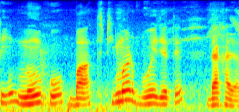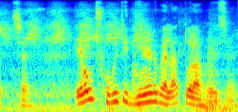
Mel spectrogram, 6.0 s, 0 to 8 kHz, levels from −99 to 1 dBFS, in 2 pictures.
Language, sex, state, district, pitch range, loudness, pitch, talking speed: Bengali, male, West Bengal, North 24 Parganas, 125-185 Hz, -17 LUFS, 150 Hz, 160 wpm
